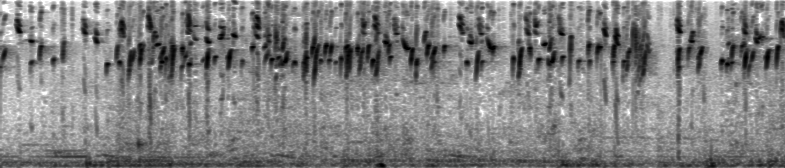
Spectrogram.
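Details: Female European goldfinch calling to stimulate the male, in the call styles known locally as batbata and sastasa: dense, rapid, high twittering chirps in long bursts, with a brief pause near five seconds and again near six and a half seconds.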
